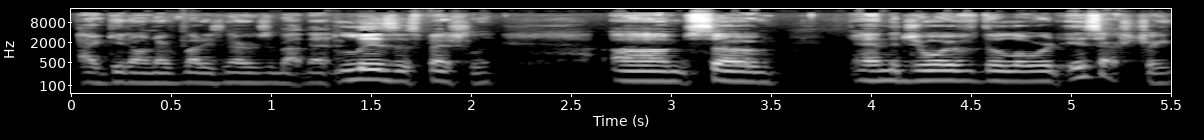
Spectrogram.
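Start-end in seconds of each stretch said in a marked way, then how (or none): none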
